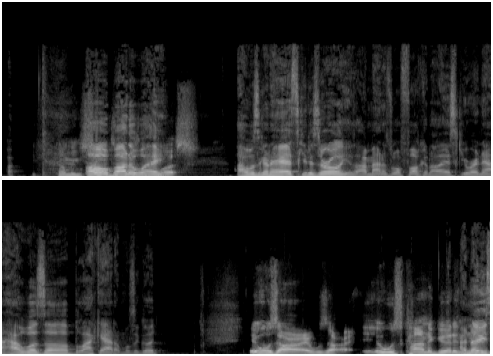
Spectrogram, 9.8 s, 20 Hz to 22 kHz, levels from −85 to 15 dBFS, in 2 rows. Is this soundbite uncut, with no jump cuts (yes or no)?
yes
